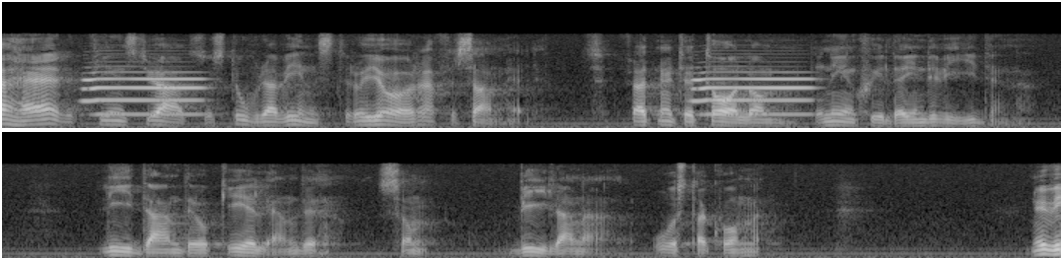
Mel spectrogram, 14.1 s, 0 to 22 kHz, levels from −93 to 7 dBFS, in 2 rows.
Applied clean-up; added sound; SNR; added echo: none; Wind instrument, woodwind instrument; -3 dB; none.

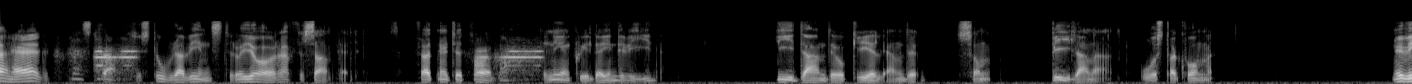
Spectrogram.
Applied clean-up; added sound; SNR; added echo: neural diffusion model UNIVERSE++.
